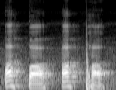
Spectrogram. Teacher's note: ओष्ठों से बोले जाते हैं, ओष्ठ से बोले जाते हैं। ओष्ठो, ओष्ठो ये द्विवचनांत है और दो है अपर और लोअर, तो दोनों के सहयोग से बोला जाता है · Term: उपधमानीय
